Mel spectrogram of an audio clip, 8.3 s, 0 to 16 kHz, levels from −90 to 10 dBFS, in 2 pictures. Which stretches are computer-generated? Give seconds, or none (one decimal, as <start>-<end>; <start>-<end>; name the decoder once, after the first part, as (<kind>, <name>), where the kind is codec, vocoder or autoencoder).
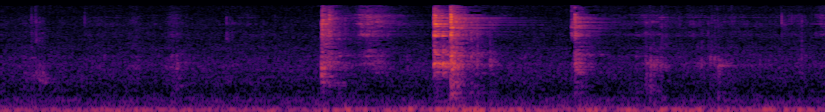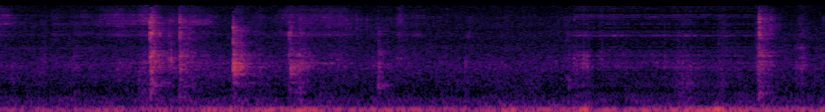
7.0-7.9 (codec, SNAC)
